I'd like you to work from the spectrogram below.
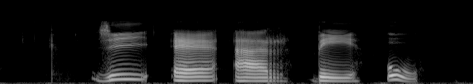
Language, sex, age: Swedish, female, 49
